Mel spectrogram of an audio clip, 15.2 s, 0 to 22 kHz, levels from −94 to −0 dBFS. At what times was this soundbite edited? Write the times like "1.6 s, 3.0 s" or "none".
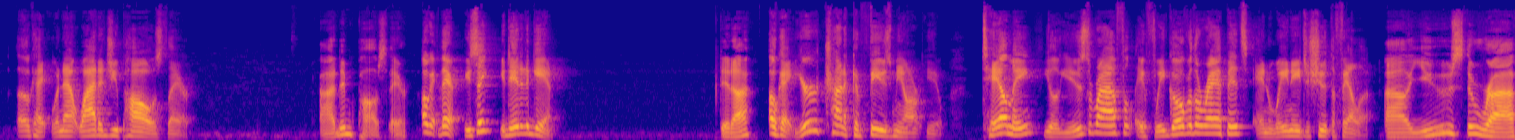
13.8 s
